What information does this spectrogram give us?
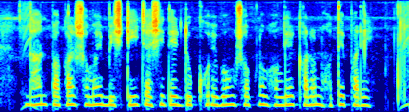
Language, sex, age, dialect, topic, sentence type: Bengali, female, <18, Rajbangshi, agriculture, question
